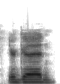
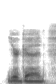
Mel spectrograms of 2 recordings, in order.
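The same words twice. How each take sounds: First: "good" hit higher and louder; emphatic repeat. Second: Said in the usual way. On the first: A narrator's reading. Spade needling Brigid, emphatic. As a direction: punch "good" the second time.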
